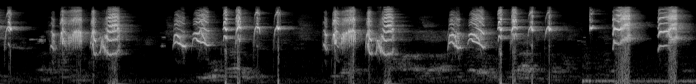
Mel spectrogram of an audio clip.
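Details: Long-tailed shrike konslet-style master song: clusters of quick slurred chattering notes and scratchy phrases, repeated with short gaps, and a low hum near the end.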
